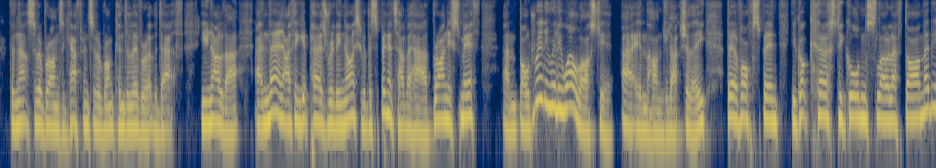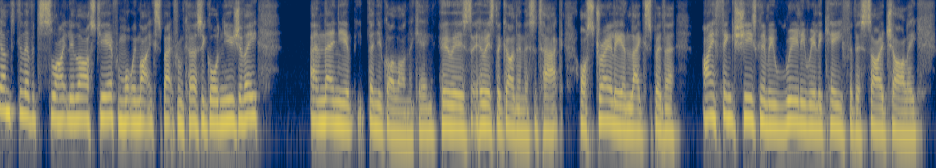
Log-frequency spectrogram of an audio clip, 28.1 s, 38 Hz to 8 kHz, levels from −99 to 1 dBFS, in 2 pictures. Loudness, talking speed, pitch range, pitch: -22 LUFS, 220 wpm, 130-175 Hz, 155 Hz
